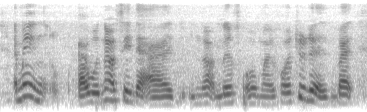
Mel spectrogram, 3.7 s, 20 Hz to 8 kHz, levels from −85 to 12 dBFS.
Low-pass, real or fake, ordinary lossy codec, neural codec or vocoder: 7.2 kHz; real; none; none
